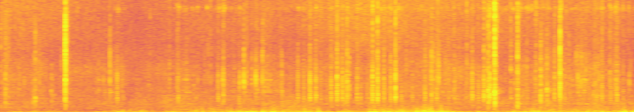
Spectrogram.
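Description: Wind rushing over the microphone of a cyclist riding, a low rumble that grows louder as the bike picks up speed, with a few light clicks.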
